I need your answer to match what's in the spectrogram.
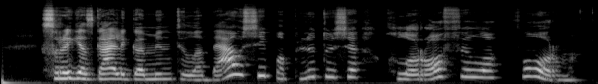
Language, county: Lithuanian, Vilnius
